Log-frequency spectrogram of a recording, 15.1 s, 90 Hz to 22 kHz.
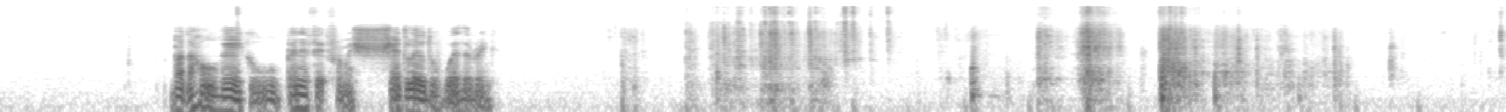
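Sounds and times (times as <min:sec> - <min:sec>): plastic parts clicking and rattling: 0:06.1 - 0:09.8, 0:10.4 - 0:13.6.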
